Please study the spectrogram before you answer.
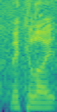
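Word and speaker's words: Mikołaj: Oh, and he told me how to pronounce his name. Did he? How was that? Mikolai Duzki.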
